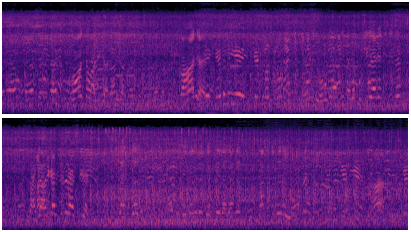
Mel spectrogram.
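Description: A boat engine running steadily on the river, with people's voices chattering over it.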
